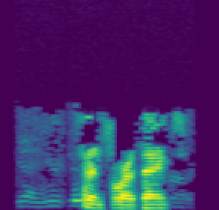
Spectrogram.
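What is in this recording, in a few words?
Tempe police department, scanner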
